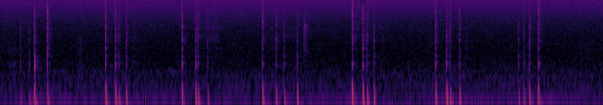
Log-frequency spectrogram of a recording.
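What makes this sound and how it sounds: A hollow, translucent frosted plastic case held in both hands is tapped with fingertips and short nails. It produces short, sharp, hollow clicks in small uneven clusters spread across the clip, over a steady low hum. Each tap dies away almost instantly.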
